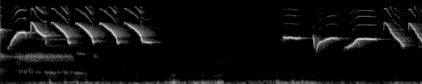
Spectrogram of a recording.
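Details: Domestic canary in lively 'gacor' song with the 'cengkok mewah' style, meant for young canaries learning to sing: about five bright, down-slurred whistled notes in quick succession, a short pause, then a level whistle and more sweeping notes.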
